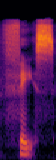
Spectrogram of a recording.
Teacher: Take the narrow closing glide of the A sound, like in the word face. You can feel the mouth starting slightly open and then smoothly closing just a bit, gliding towards a much tighter position.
